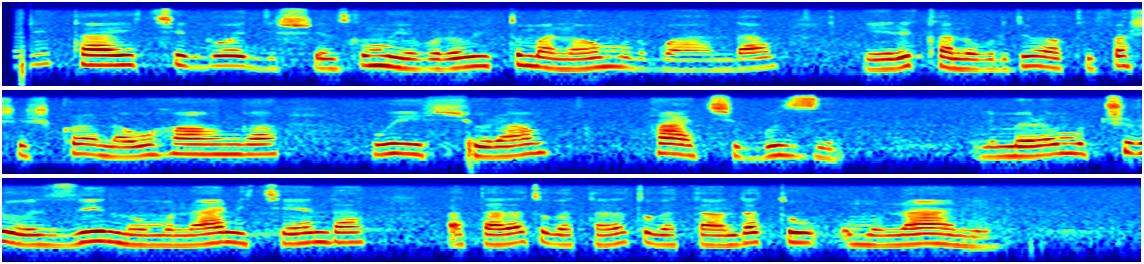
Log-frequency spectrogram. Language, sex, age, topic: Kinyarwanda, female, 18-24, finance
